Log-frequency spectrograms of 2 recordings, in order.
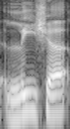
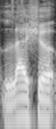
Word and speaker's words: leisure: And a quick note about that word leisure, leisure, both pronunciations are okay. Uh, leisure is more common in British English, I think.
